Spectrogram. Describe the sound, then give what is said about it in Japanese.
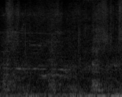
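Muffled live music thumps through walls from a venue in Los Angeles on a Friday night, leaking out as far as the parking lot, mostly heavy bass and a steady beat with the higher sounds dulled, carrying steadily outdoors at moderate volume. “外まで音が漏れ漏れです駐車場までこんだけ音が漏れてんだけどこれ外だからねやばいよねこれ”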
